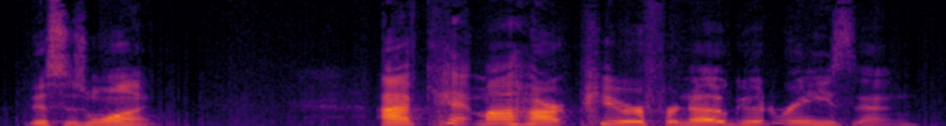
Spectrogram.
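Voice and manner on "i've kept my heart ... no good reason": complaining, whining voice. Reading a line from the Psalms aloud in a whiny, complaining voice. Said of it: "You have to read it like that".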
